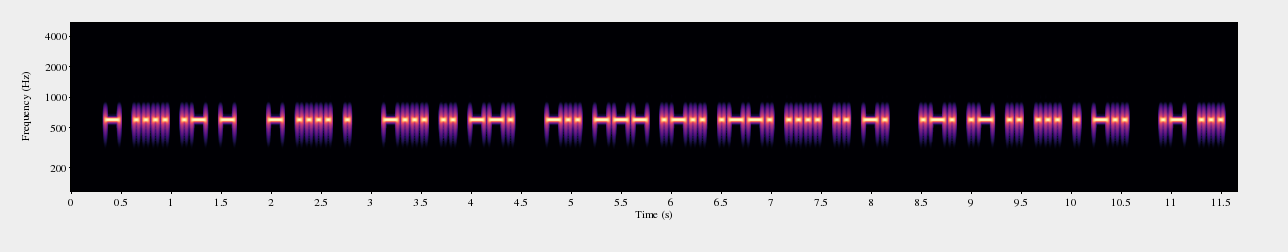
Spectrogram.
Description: Morse code, heard as a keyed tone, about 25 wpm, 600 Hz. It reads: THAT THE BIG DOLPHIN RAISED AS
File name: the old man and the sea part 1 25wpm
